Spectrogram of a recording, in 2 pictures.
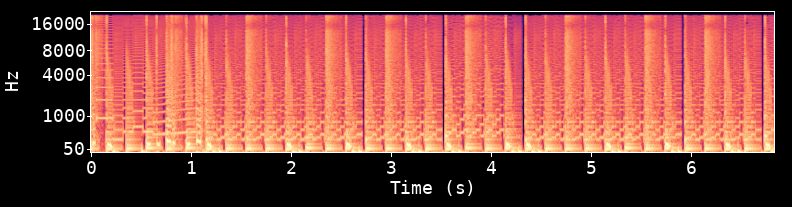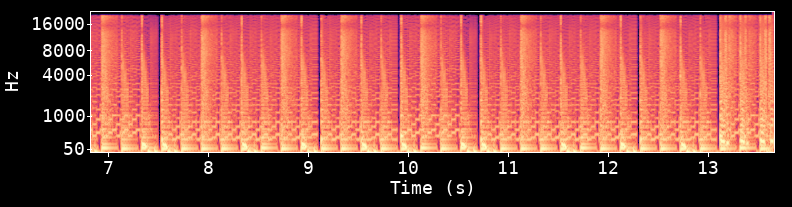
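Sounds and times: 
improvised music: 0:00.0 - 0:13.6.

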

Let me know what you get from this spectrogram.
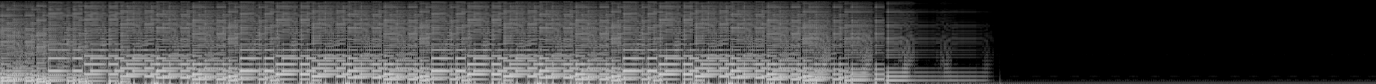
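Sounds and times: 
acid synth: 0:00.0 - 0:09.9.

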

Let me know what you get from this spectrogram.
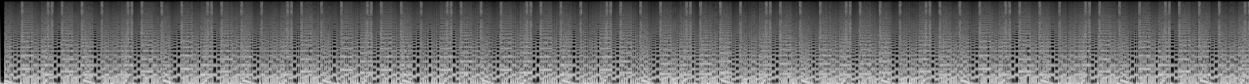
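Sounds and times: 
trance on a MOS6581R4 SID chip: 0:00.0 - 0:12.4.

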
